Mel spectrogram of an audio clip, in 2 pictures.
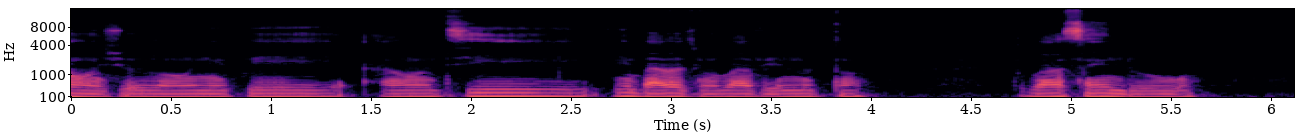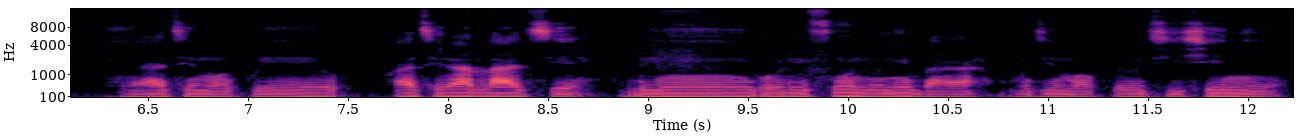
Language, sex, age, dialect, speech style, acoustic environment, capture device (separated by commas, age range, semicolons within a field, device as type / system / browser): Yoruba, male, 35-44, Nigeria - Nigerian Standard, relaxed, silence, mobile / Linux / Chrome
